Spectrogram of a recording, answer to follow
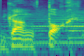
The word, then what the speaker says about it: Gangtok: This town has such a cool name, Gangtok. It sounds like a rapper's name. Yo, what's up, Gangtok? But, uh it's actually pronounced Gungtok.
